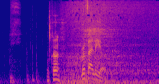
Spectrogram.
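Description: A magic spell whooshes and shimmers with a rising, sparkling tone.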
